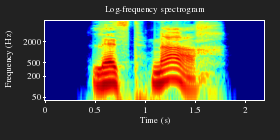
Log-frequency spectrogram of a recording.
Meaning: second/third-person singular present of nachlassen
- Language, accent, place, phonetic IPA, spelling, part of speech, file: German, Germany, Berlin, [ˌlɛst ˈnaːx], lässt nach, verb, De-lässt nach.ogg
